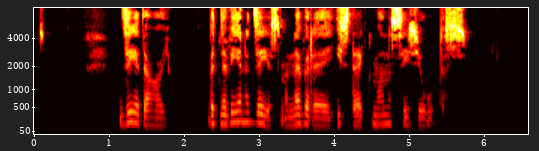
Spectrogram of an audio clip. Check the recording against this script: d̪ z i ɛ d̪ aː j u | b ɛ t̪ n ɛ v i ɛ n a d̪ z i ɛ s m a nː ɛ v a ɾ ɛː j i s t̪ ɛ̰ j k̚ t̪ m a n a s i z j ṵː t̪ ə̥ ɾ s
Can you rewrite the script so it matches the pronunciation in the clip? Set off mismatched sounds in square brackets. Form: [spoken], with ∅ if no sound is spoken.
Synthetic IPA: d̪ z i ɛ d̪ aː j u | b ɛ t̪ n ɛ v i ɛ n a d̪ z i ɛ s m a [n] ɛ v a ɾ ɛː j i s t̪ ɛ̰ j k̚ t̪ m a n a s i z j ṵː t̪ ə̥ [∅] s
